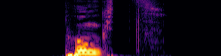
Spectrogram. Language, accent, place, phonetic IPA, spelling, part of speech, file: German, Germany, Berlin, [pʊŋkt͡s], Punkts, noun, De-Punkts.ogg
- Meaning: genitive singular of Punkt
